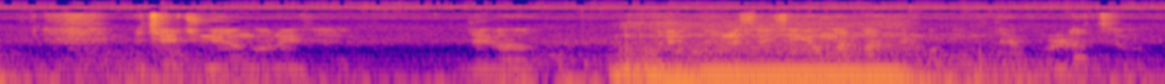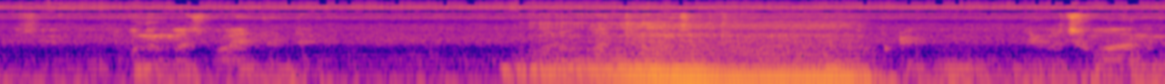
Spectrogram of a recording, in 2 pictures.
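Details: Snoring by the father, heard while the baby moves about in the womb: two loud, low, rattling snores about five seconds apart, with quieter breathing and faint room noise between them.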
